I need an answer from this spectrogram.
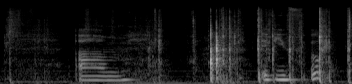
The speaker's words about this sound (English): Using Morgan Greer Tarot today, if I didn't already mention that. Okay, let me just get one more card.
